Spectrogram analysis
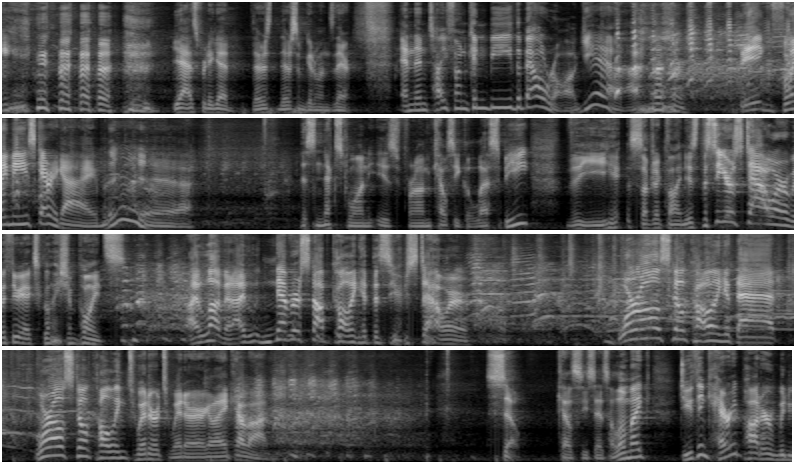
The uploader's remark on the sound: LIVE in Chicago! It’s a fun show in front of a packed crowd.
